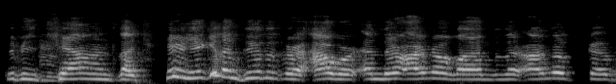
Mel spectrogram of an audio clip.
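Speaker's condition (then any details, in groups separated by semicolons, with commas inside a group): Cerebral palsy, mild; mildly affected speech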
